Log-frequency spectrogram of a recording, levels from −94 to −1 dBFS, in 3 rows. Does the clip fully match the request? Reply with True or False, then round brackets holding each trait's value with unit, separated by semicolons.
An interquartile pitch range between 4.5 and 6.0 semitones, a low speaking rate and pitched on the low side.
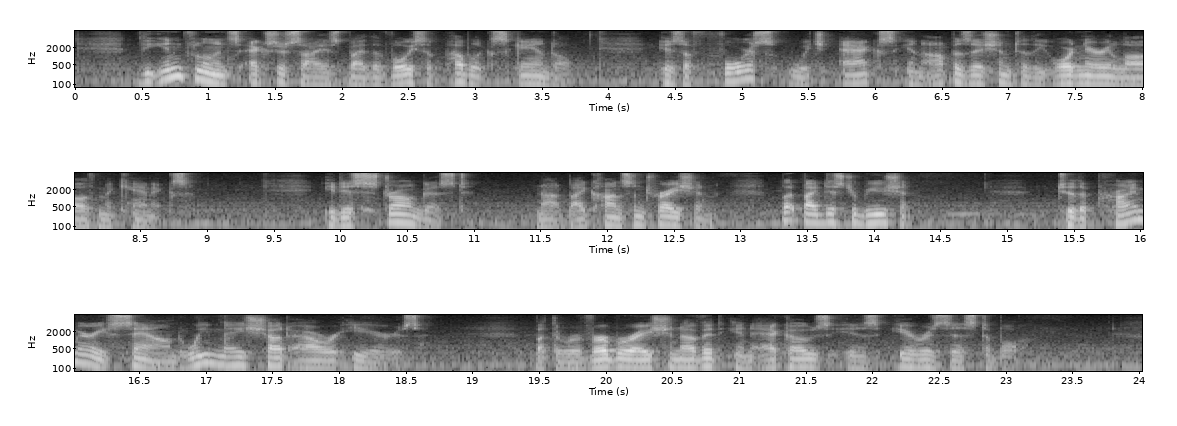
True (4.9 semitones; 120 wpm; 105 Hz)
